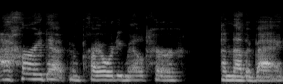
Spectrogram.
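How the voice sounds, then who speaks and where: This somewhat breathy voice moves at a moderate pace with ordinary pitch variation. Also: woman. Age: 70s. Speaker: network marketing leader. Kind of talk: testimony.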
